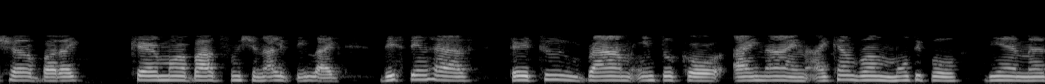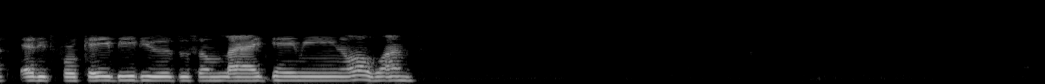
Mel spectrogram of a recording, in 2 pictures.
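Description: Nothing here calls for comment, since the speech runs along without any technical fault to point out at any moment.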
